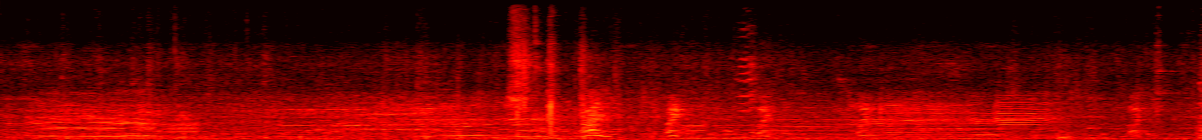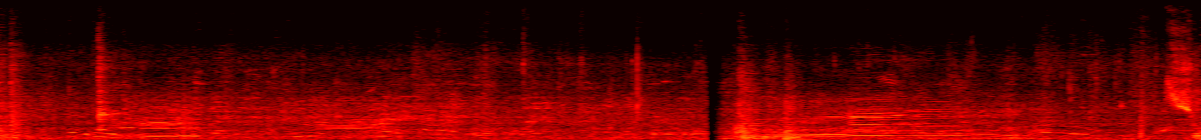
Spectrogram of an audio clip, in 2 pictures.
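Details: Calves at a cattle market in Sokaraja, several moos with harmonic bands among steady crowd noise, people talking and market clatter throughout.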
